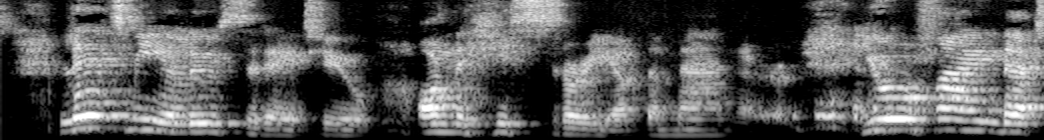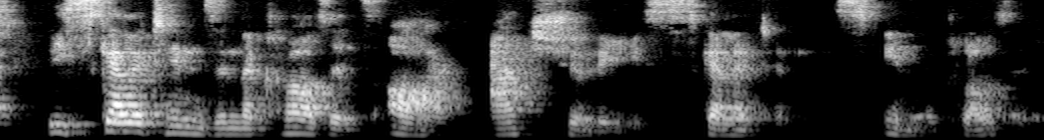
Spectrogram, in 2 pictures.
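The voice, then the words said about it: Erudite, warm, professorial imitated voice. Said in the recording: “very erudite... very warm, very inviting professorial feel to it... very good impression of Vincent Price”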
